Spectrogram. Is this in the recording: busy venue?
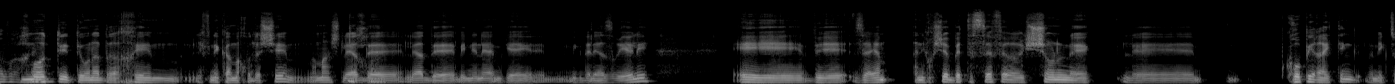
no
